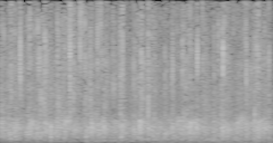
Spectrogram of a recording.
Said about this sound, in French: Donc là, encore une fois, je pense qu'on peut s'applaudir parce que c'est grâce à nous qu'il recule.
